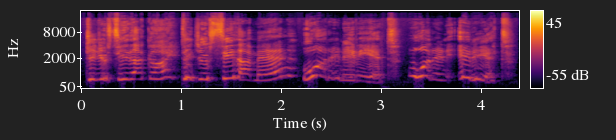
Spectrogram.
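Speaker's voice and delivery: mildly hammed-up indignant rant; mad grandpa. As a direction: act out an angry grandfather, lightly. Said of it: "my grandpa got so mad".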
